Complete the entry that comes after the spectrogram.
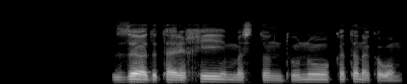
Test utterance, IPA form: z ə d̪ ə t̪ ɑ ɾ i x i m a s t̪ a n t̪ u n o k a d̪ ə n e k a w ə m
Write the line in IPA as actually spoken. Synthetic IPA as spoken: z ə d̪ ə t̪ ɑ ɾ i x i m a s t̪ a n d̪ u n o k a t̪ ə n a k a w ə m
